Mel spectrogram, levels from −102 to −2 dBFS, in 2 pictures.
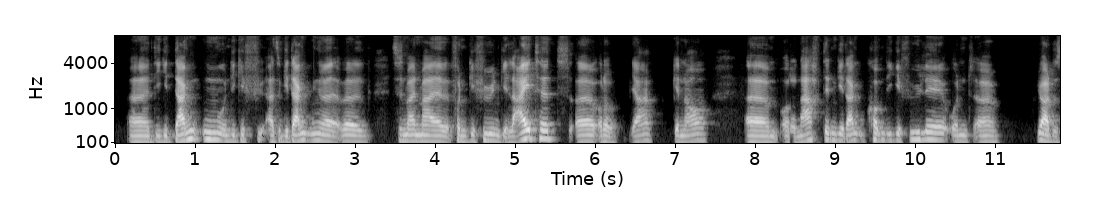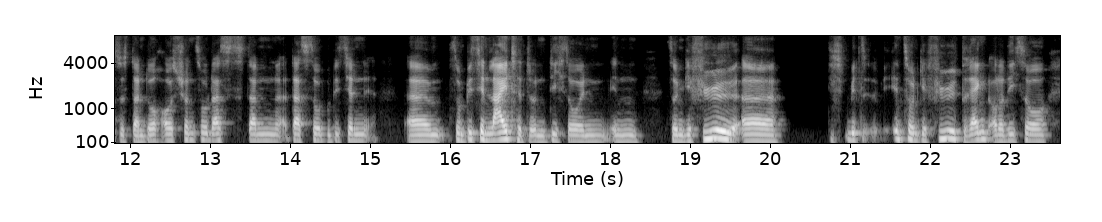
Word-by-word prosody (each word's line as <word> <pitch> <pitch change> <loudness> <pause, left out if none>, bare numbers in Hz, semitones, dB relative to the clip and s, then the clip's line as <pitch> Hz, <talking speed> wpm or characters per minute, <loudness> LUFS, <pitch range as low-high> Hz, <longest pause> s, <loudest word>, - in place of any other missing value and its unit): äh, 110 -1 -1
die 110 0 -8
Gedanken 150 +7 +2
und 120 -3 -3
die 120 - -7
Gef 120 +1 -10
also, 120 - -5
Gedanken, 130 +4 +1
äh, 120 -3 +1 0.3
äh, 110 - -14 0.3
sind 125 0 -7
manchmal 120 -2 0
von 120 -4 -4
Gefühlen 125 +1 -3
geleitet, 165 - +2
äh, 120 +1 +2
oder 105 -4 -4
ja, 125 +4 -5 0.2
genau. 125 +3 -4 0.4
Ähm, 110 -1 +1
oder 110 -2 -7
nach 140 +5 -1
den 140 -2 -3
Gedanken 130 -1 -2
kommen 140 -1 -2
die 130 0 -9
Gefühle 150 +1 -2
und, 120 -1 -7
äh, 115 -1 -4 0.5
ja, - - +5
das 105 -1 -11
ist 120 0 -8
dann 115 - +1
durchaus 130 +1 -1
schon 140 -2 -4
so, 145 0 -4
dass 135 0 -4
dann 130 -1 -2
das 130 -1 0
so 135 -2 0
'n 125 -2 -10
bisschen 130 -1 -5 0.4
ähm, 120 0 +1
so 145 - -3
'n 130 - -4
bisschen 145 -1 +2
leitet 140 -2 +6
und 115 -1 -3
dich 130 - -5
so 120 -1 -1
in 120 0 -5
in 120 -1 -6 0.3
so 125 - -2
'n 120 -1 -1
Gefühl, 155 +5 +8
äh 125 -1 +4 0.7
dich - - -16
mit 145 0 -3 0.4
in 160 -1 0
so 155 - +1
'n 140 - -3
Gefühl 160 +5 +1
drängt, 140 +4 +1
oder 125 0 -1
dich 130 0 -7
so, 125 -2 -2
125 Hz, 170 wpm, -23 LUFS, 120-140 Hz, 0.7 s, Gefühl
